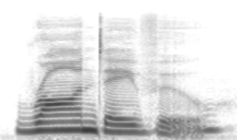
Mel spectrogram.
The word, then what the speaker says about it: rendezvous: po-pour-ee potpourri Word 210 rendezvous Common mispronunciation: ron-day-voo Correct pronunciation: ron-day-voo Three syllables with the S completely silent from French.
